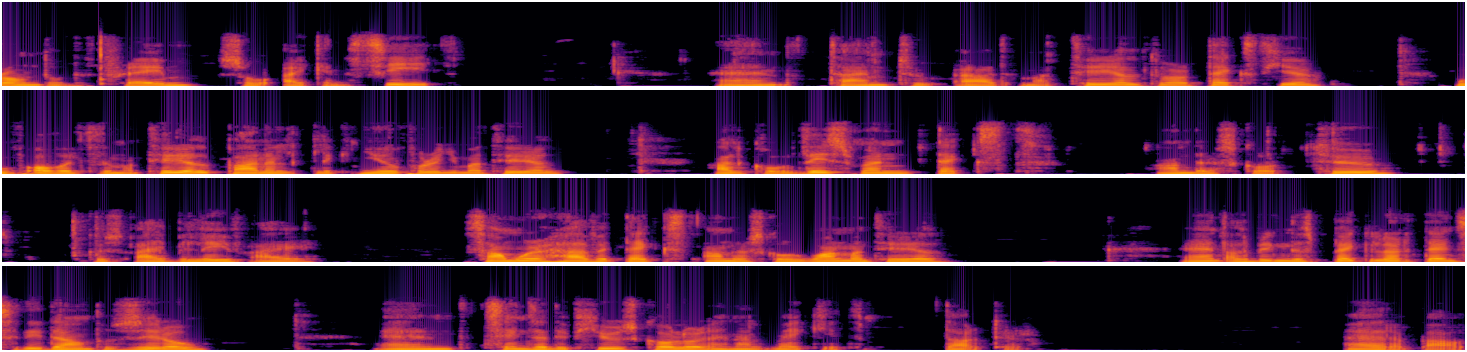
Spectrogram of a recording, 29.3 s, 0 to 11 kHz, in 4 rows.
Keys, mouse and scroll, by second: 0.5 click, 8.1-12.1 drag, 21.3-23.1 drag, 24.3-26.2 drag.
